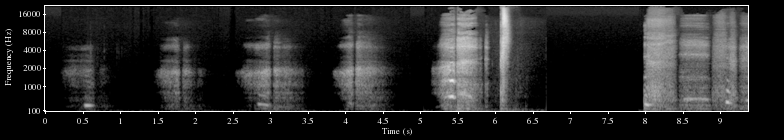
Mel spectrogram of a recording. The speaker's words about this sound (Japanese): すみません、くしゃみ出ちゃいました。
